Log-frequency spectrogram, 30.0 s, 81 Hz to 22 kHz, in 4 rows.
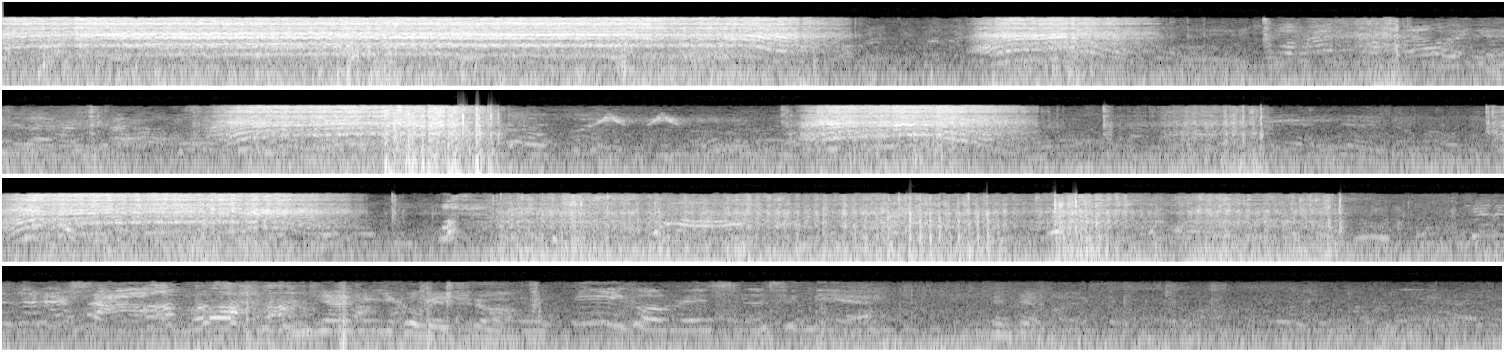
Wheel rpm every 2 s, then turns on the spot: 160, 150, 20, 0, 80, 30, 20, 60, 30, 30, 30, 0, 0, 0, 0.
18-22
